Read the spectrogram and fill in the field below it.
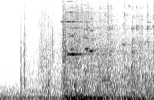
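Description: A metal valve wheel grinds as it turns.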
